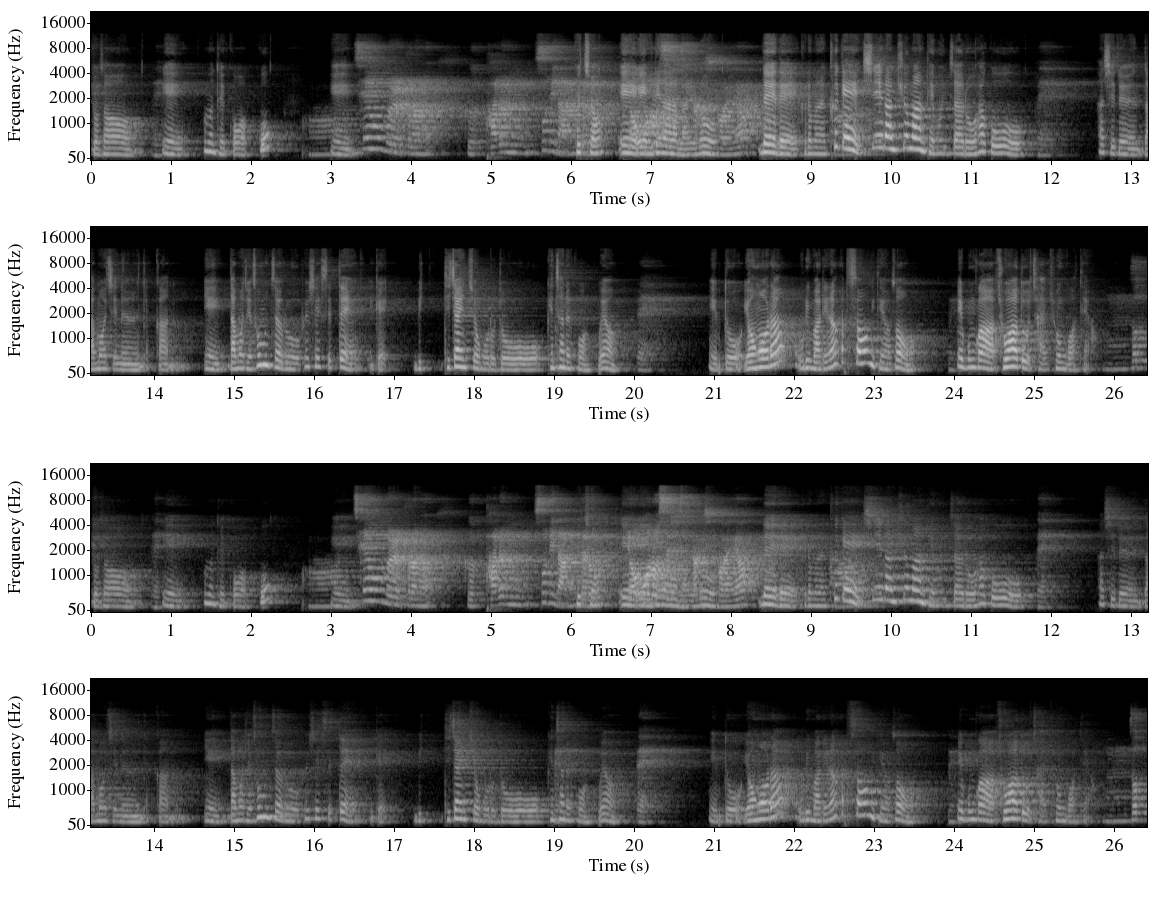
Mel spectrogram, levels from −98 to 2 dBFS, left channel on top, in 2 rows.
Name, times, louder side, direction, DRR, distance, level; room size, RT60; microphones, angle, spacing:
voice 1, 0.0-2.3 3.0-3.4 6.1-7.9 8.3-11.7 12.6-16.9 17.2-19.8 20.9-23.5 24.0-25.8, left 6 dB, 50° left, 13 dB, 0.4 m, -32 dB
voice 2, 2.7-6.4 6.7-8.2 9.2-9.7 11.8-12.0 19.0-19.1 20.0-20.2 23.9-24.1 25.9-26.3, right 3 dB, 85° right, -2 dB, 1.0 m, -36 dB
13.5 x 4.9 x 5.5 m, 1.3 s
head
